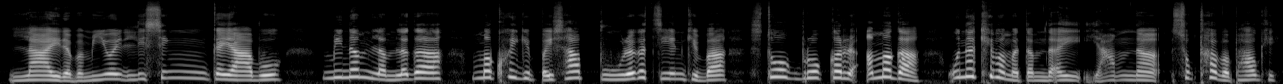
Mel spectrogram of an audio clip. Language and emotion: Manipuri, disgusted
